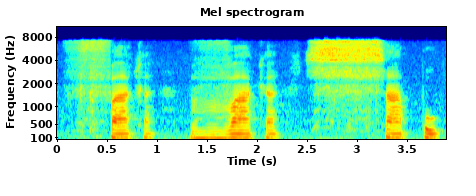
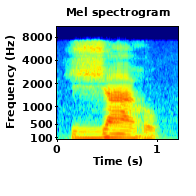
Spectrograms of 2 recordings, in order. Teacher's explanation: Eh, o outro modo de articulação tem a ver com as consoantes constritivas ou fricativas. É um bloqueio parcial com o atrito do ar.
